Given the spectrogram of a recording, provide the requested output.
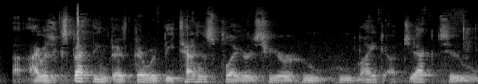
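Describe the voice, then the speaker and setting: A man speaks at a fairly slow pace in a fairly low, dark and mellow voice, with audible echo from the room. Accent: American. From Chicago area. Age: 70s. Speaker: public commenter at park board meeting. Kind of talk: public comment. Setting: public meeting room. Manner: halting, many fillers.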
